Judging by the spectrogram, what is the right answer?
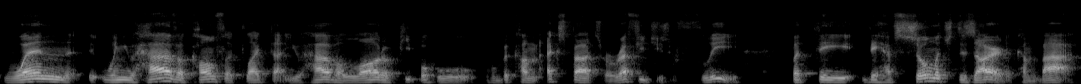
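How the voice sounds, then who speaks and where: A man from Syria hosts a podcast conversation and thinks aloud in halting, reflective phrases that he often restarts. His voice sits a little low. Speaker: podcast host. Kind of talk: podcast interview.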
